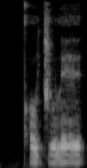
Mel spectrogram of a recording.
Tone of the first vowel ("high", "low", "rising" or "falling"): low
